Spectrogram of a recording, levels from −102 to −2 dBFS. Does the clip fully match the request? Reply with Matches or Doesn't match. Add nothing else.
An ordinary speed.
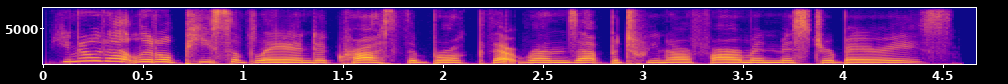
Doesn't match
